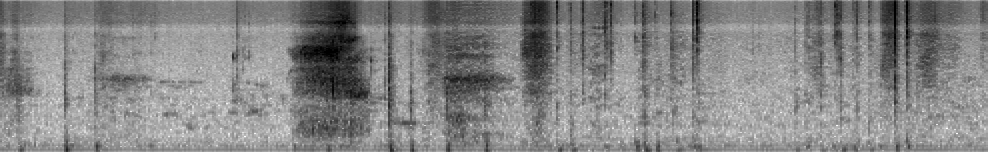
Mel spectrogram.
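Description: Soft, irregular clicks and taps of typing on a computer keyboard, with a breathy hiss about three seconds in and a faint steady hum underneath.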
